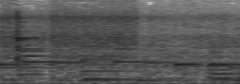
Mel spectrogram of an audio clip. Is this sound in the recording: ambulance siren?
no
